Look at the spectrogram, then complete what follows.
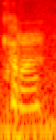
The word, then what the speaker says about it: CDR: here are some laws CDR is always pronounced cutter it's from way it's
